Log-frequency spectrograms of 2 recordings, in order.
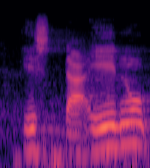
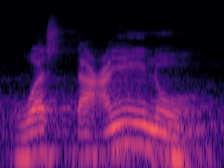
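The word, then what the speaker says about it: واستعينوا: Ista'inu kalau dia berada di awal kata hamzah di bawah alif itu bacanya ista'inu, ada hamzahnya. Tapi kalau ada huruf sebelumnya maka hamzahnya hilang, tidak dibaca, ya. Tapi kalau tidak ada wawunya dibaca ista'inu. Nah, itu kalau ada wawu sebelumnya wasta'inu.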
